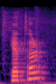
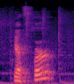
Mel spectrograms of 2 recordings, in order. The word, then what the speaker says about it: Kether: Yeah, and I pronounce this as Kether. We will hear in the English dub, they will call this Kether. So with a more softer TH, because it is in there, of course.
